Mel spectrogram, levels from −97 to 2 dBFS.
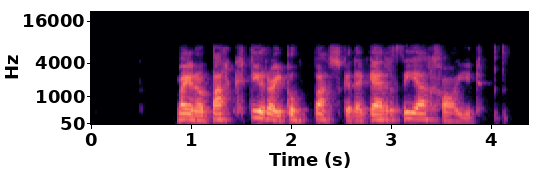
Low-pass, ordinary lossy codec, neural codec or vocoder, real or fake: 7.2 kHz; Opus, 32 kbps; none; real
